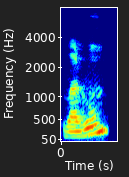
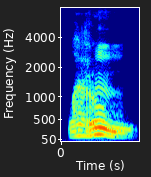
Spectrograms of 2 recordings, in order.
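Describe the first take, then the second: First: The r is soft, with no extra force. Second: The r is strong, like a grumbling sound. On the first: The speaker calls it wrong. "you don't pronounce this as varum" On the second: The speaker calls it right. "give some extra emphasis on r, ... kind of a grumbling sound"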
